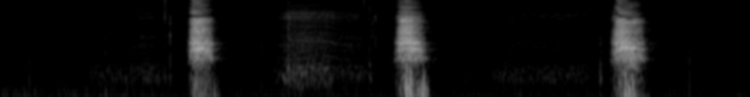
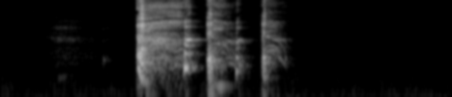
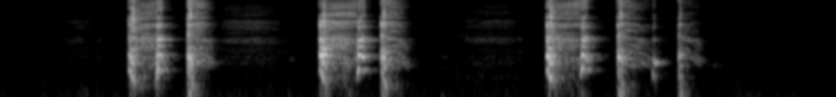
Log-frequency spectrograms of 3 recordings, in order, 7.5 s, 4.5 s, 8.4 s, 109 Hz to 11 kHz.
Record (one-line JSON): {"exhalation_length": "7.5 s", "exhalation_amplitude": 6829, "exhalation_signal_mean_std_ratio": 0.28, "cough_length": "4.5 s", "cough_amplitude": 21351, "cough_signal_mean_std_ratio": 0.31, "three_cough_length": "8.4 s", "three_cough_amplitude": 23808, "three_cough_signal_mean_std_ratio": 0.34, "survey_phase": "beta (2021-08-13 to 2022-03-07)", "age": "18-44", "gender": "Female", "wearing_mask": "No", "symptom_none": true, "symptom_onset": "7 days", "smoker_status": "Never smoked", "respiratory_condition_asthma": false, "respiratory_condition_other": false, "recruitment_source": "Test and Trace", "submission_delay": "2 days", "covid_test_result": "Positive", "covid_test_method": "RT-qPCR", "covid_ct_value": 18.5, "covid_ct_gene": "ORF1ab gene", "covid_ct_mean": 19.3, "covid_viral_load": "460000 copies/ml", "covid_viral_load_category": "Low viral load (10K-1M copies/ml)"}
